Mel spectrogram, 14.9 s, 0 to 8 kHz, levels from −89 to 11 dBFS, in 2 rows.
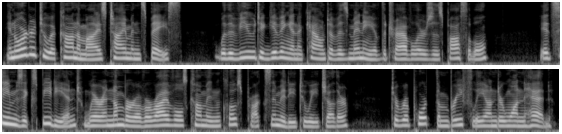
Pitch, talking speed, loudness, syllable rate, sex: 215 Hz, 180 wpm, -18 LUFS, 5.5 syllables/s, female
